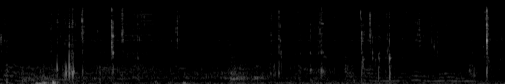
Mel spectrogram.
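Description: Close chewing and eating sounds of people eating roast duck by hand: wet mouth noises and scattered sharp clicks of biting and chewing.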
